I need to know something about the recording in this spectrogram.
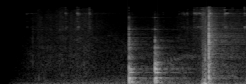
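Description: Two short, sharp knocks about a quarter of a second apart, with a little ringing after each, over near silence.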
